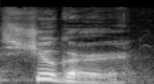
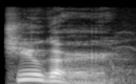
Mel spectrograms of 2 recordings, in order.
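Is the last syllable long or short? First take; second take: Short; Short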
